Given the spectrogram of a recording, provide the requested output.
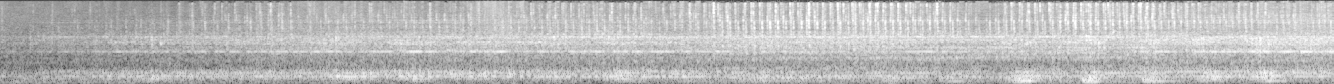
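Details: Wahoo Kickr Core trainer spinning: rough whirring rumble, thin steady whine and irregular knocks from a bad bearing; fixed by replacing the bearing.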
